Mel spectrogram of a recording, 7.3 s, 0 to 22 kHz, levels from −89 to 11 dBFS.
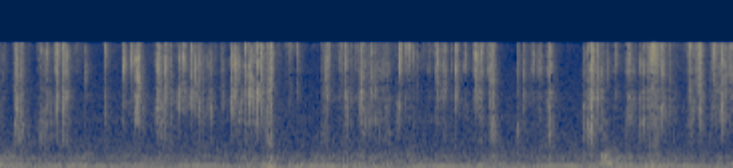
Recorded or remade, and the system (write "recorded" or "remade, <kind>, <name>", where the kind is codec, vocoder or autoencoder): recorded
